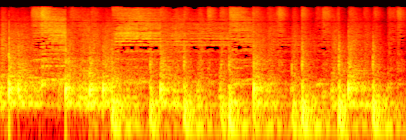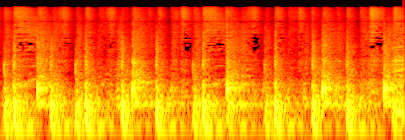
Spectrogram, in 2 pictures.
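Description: Live band starting a song: a drum kit keeps a steady beat of about two strokes a second with kick, snare and cymbals, under a Stratocaster-style electric guitar. The low end of the kick and bass comes in a little under a second in.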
